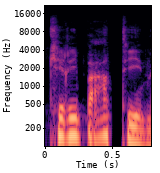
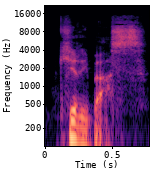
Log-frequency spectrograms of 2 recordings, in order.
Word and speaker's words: Kiribati: und unter anderem einen kleinen Inselstaat, den ich Kiribati nenne. Ja? Tatsächlich spricht man das TI in dieser Sprache wie ein Doppel-S aus. Also eigentlich heißt es Kiribati.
